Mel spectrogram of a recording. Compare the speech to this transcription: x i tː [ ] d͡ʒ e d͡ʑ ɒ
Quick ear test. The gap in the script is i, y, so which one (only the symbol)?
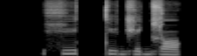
i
